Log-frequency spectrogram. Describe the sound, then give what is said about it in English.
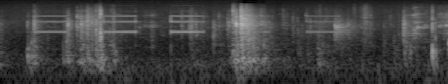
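Repeated electronic beeping from a device, short steady tones sounding in a series of bursts roughly a second apart, fairly loud, with some clattering noise between them. “that beeping sound is beginning to disturb me.”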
